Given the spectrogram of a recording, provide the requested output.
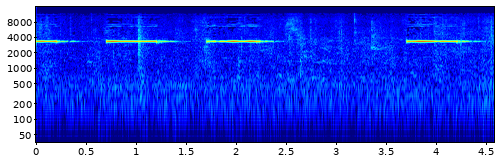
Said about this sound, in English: That's our fire alarms in the tents. It's, basically the dust in here. It gets so dusty during the day that the fire alarms actually go off from that. It's quite annoying, actually.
